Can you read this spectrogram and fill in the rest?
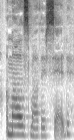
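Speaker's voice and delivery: ordinary delivery, nothing marked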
